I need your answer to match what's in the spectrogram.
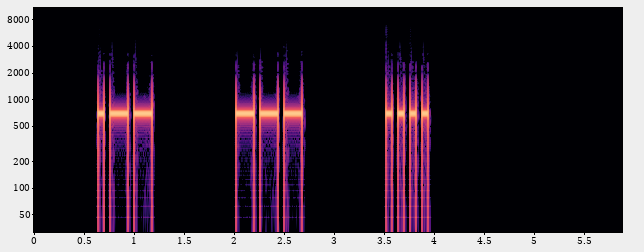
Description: Morse code, heard as a keyed tone, about 20 wpm, 700 Hz. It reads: W O H
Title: 114 Lesson 19e - Letter w - Three Characters 20wpm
